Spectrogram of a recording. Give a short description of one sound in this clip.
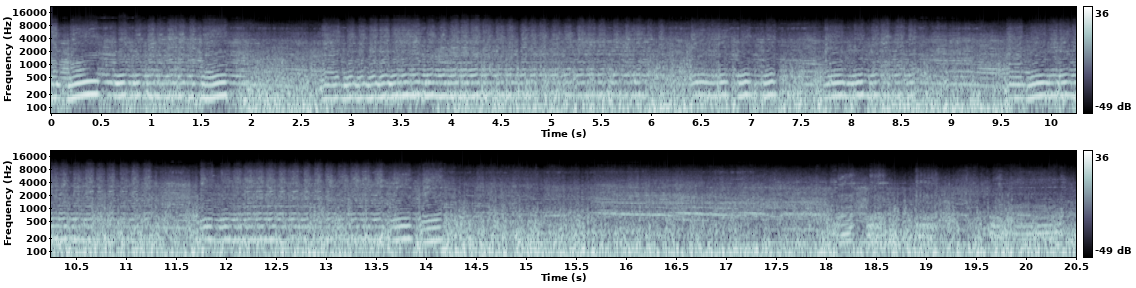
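A dirt bike engine revs loudly up and down close by.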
